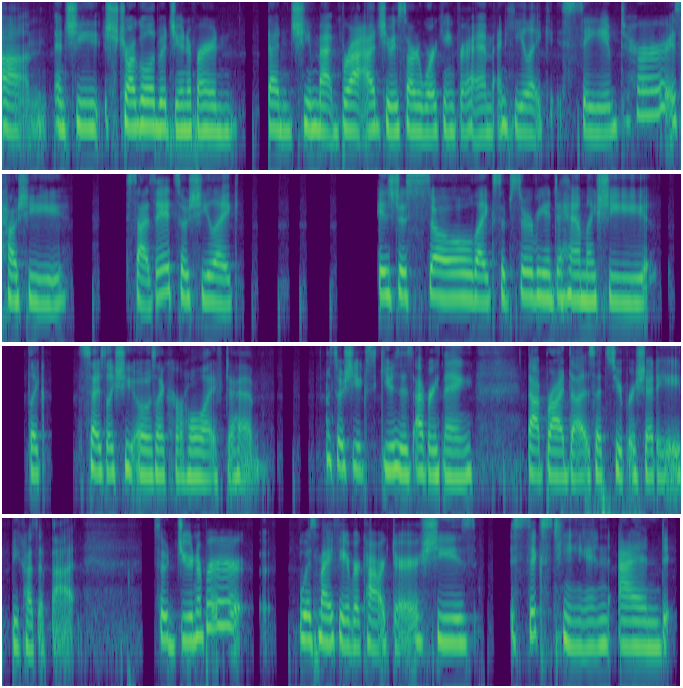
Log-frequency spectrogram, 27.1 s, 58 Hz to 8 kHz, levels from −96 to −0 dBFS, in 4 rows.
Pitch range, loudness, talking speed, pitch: 190-220 Hz, -31 LUFS, 155 wpm, 205 Hz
